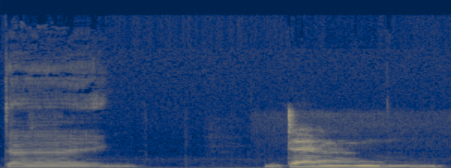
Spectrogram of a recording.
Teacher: Let the vowel be more important than the NG. Let the NG just be soft.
